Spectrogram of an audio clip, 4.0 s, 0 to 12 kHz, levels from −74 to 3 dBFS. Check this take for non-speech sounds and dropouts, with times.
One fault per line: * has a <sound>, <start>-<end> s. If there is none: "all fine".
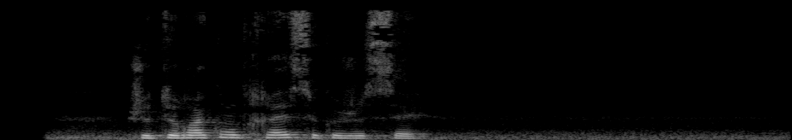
all fine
